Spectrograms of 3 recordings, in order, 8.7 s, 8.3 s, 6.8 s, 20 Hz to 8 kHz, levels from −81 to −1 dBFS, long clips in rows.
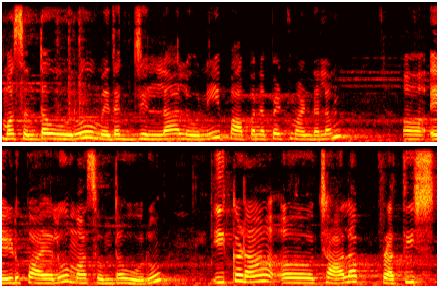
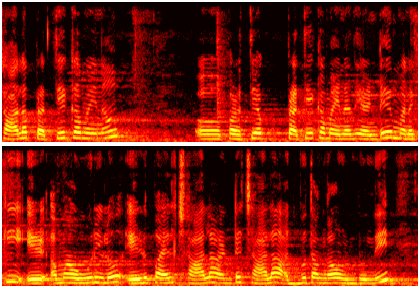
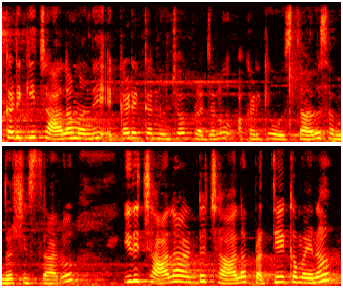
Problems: none marked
